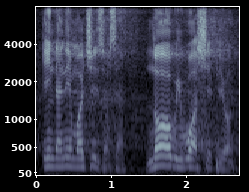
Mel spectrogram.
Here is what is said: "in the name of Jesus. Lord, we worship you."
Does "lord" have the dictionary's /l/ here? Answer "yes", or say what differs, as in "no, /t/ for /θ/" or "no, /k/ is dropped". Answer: no, /n/ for /l/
